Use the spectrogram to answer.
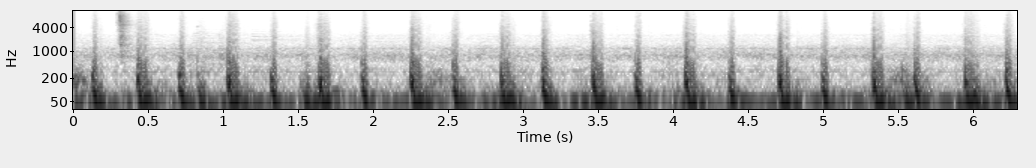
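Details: Heartbeat sound in a Chinese ASMR livestream featuring mouth sounds, ear picking and water drops: steady low thumping beats at roughly 98 per minute over a soft hum.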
